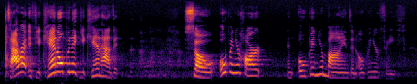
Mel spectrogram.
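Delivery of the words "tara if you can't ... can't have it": put-on Brooklyn accent, loud. Quoting your mother's wise words to you, Brooklyn accent. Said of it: "in that Brooklyn accent".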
